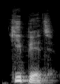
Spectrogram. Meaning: 1. to boil, to seethe 2. to boil, to rage, to seethe, to burn (in terms of emotions) 3. to be in full swing (in terms of action)
- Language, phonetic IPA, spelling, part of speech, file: Russian, [kʲɪˈpʲetʲ], кипеть, verb, Ru-кипеть.ogg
